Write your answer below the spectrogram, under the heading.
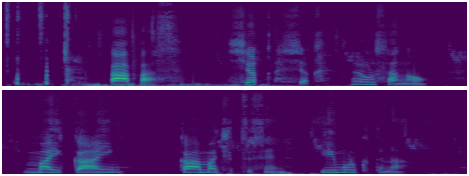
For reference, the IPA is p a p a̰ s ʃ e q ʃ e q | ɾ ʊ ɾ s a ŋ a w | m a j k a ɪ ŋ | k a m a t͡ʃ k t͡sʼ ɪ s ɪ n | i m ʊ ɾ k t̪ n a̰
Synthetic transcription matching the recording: p a p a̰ s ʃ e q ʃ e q | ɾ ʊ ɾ s a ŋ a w | m a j k a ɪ ŋ | k a m a t͡ʃ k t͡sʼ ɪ s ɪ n | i m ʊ ɾ k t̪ n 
